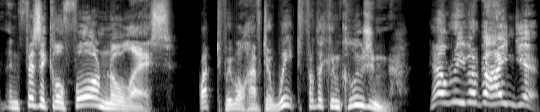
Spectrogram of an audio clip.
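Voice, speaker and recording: Animated Scottish sage Mimir, wry storyteller. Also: male voice, fairly high pitch, no room sound, clean studio sound. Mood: urgent warning. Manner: wry, eloquent, theatrical storyteller. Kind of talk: video game character dialogue and storytelling.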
